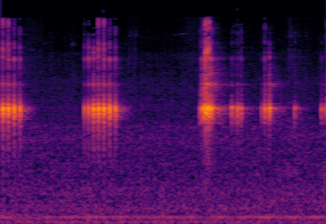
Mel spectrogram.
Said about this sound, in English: Rather, I am perplexed as to why my lucky pet cricket has been fervently trying to garner my attention for the past several moments now. What is it, Chirpy? What is it, boy?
